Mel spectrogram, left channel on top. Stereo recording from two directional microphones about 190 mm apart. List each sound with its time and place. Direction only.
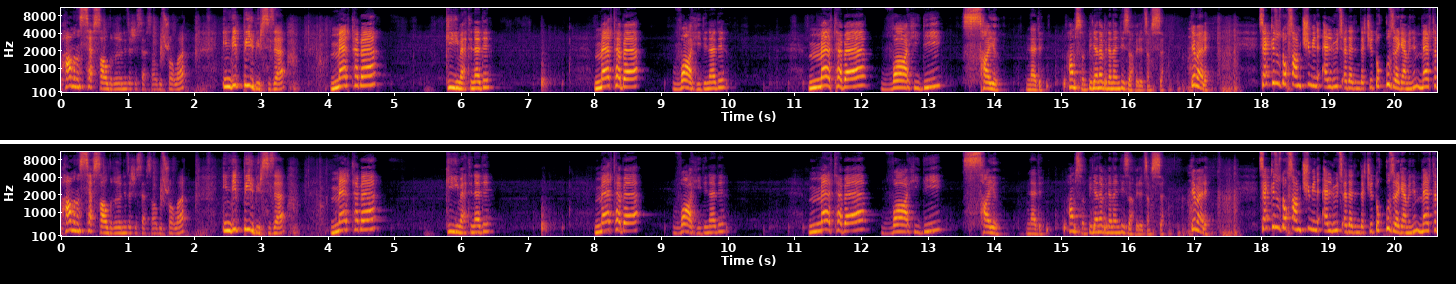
0.0 s a woman's voice: 10° left (ahead or behind); by 1.4 s 10° right (ahead or behind)
1.5 s a woman's voice: 5° left (ahead or behind)
3.7 s a sound: 20° left (ahead or behind)
4.0 s speech: 30° left (ahead or behind)
5.7 s speech: 35° left (ahead or behind)
7.9 s speech: 35° left (ahead or behind)
11.2 s speech: 35° left (ahead or behind)
16.1 s speech: 15° left (ahead or behind)
17.7 s a woman's voice: 10° left (ahead or behind)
